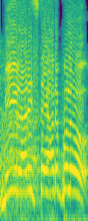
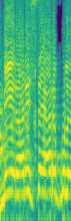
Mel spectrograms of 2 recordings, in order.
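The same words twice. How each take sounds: First: The phrase is said slowly and carefully. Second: The phrase is said at a normal pace.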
